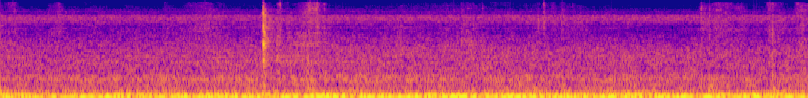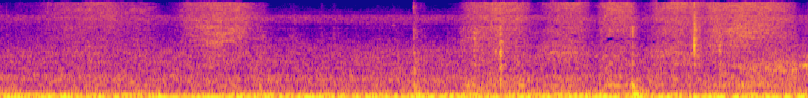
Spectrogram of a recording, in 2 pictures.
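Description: Faint rustling and rubbing of paper as hands slide and press vellum and cardstock flat on a cutting mat, with a soft click about a second in and short rustles later on, over a low steady hum.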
